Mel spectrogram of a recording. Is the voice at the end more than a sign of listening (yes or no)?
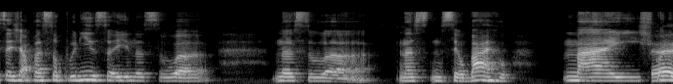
yes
